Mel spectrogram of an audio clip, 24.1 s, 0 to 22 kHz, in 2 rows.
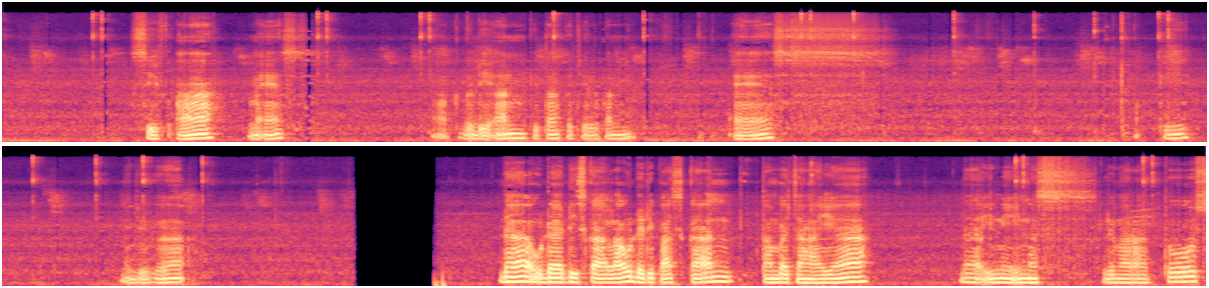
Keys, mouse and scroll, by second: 0.0-0.3 scroll up 1, 0.3 click, 1.3 click, 2.1 shift+a, 4.6 click, 5.3-6.0 scroll down 1, 6.0 click, 7.4 s, 9.0 click, 10.8 middle click, 11.7 `, 12.8 click, 14.0 click, 16.3 click, 17.9 scroll down 2, 18.4-19.1 scroll up 1, 19.1-19.9 scroll down 1, 19.9-22.5 middle drag, 22.5 click, 23.8-24.0 drag.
